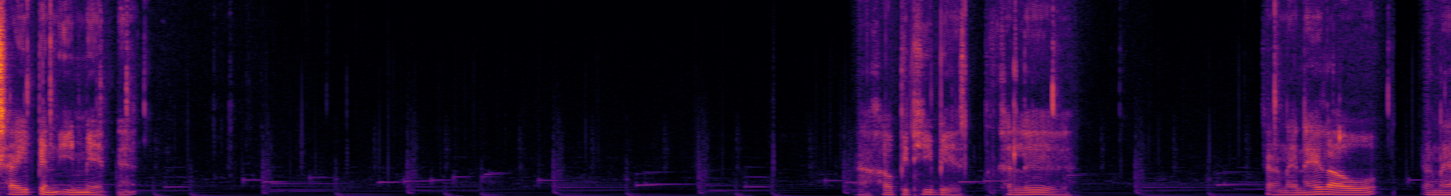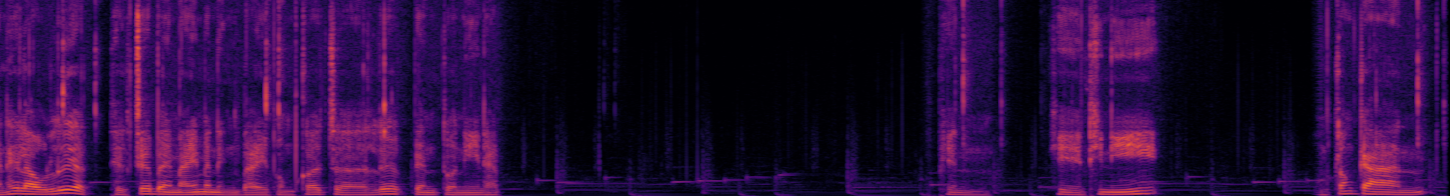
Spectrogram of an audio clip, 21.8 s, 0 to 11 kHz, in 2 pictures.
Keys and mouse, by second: 0.6 shift+a.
